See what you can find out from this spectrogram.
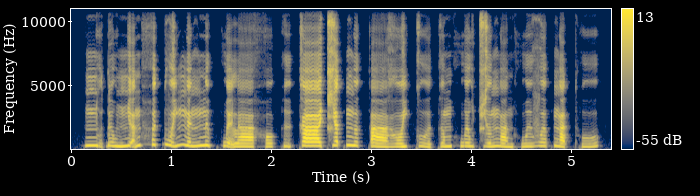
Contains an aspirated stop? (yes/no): no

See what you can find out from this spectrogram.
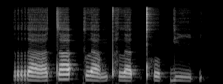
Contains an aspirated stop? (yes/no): yes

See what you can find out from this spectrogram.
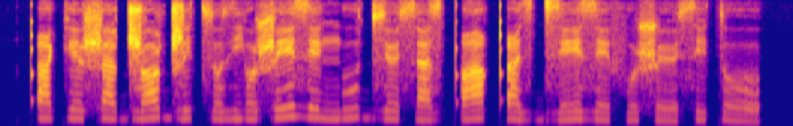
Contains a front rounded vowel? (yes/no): yes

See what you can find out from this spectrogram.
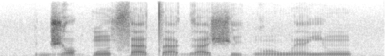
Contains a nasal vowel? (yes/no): yes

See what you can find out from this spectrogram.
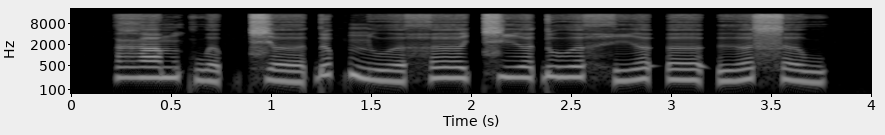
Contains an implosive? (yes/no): yes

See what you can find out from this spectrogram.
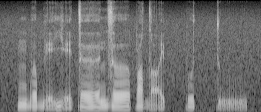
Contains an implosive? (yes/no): no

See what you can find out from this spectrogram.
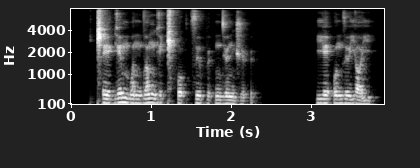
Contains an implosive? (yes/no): no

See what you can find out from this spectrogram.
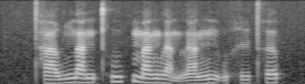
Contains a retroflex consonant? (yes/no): no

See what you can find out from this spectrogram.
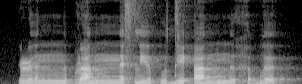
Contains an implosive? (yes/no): no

